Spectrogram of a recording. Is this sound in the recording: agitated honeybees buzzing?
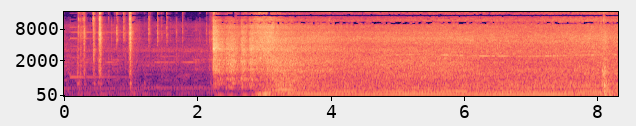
no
